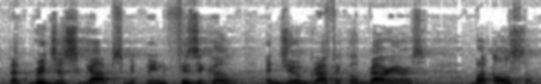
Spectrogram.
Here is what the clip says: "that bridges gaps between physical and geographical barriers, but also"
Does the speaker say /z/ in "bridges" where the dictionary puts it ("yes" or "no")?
no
